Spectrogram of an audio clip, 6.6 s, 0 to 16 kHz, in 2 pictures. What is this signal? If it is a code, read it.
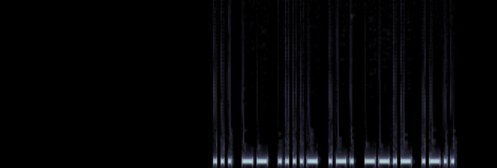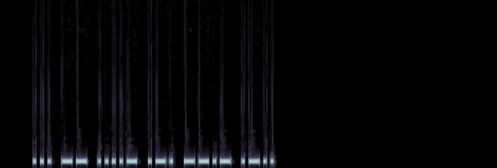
Morse code, heard as a keyed tone, about 48 wpm, 700 Hz. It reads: SM4RQL SM4RQL
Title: DXCC-100 Call Signs - 6 Characters - Repeated 2x - 50wpm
